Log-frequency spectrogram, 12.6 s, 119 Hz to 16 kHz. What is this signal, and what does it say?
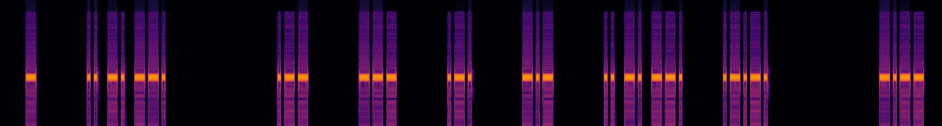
Morse code, heard as a keyed tone, about 27 wpm, spaced as for 14 wpm, 800 Hz. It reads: TING WORKING <AR> Y
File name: Special INGs / Special INGs-mp3s / Slow ing @25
